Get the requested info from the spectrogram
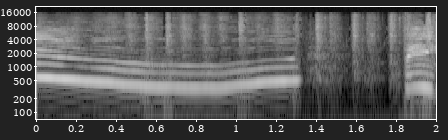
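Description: A person's long drawn-out vocal note lasting about a second and a half, dipping then rising in pitch. Near the end a voice begins to call out.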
